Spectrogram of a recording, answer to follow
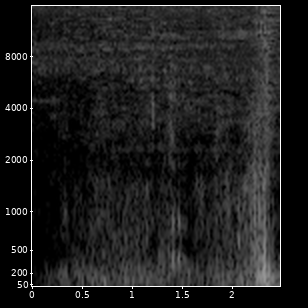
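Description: Low rumbling and rustling noise picked up by the microphone, starting a moment in after near silence, with a few scattered soft knocks.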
